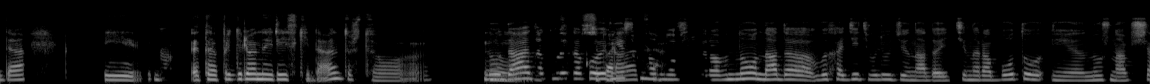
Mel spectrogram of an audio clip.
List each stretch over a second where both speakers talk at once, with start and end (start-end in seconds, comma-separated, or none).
4.8-6.7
